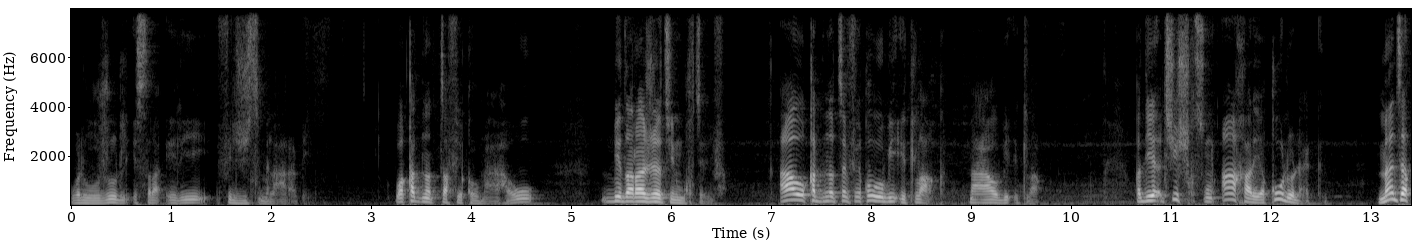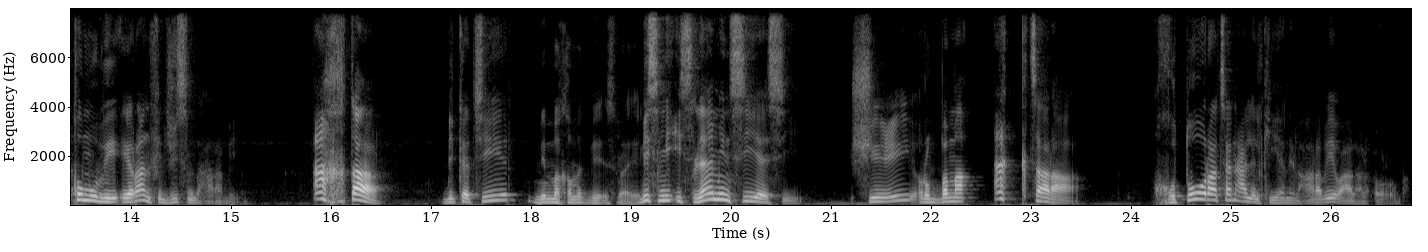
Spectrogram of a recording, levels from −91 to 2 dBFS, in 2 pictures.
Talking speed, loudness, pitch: 105 wpm, -30 LUFS, 115 Hz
